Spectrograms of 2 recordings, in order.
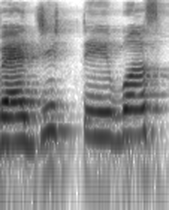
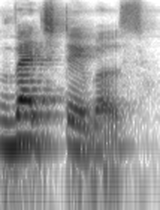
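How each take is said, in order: First: An extra vowel is pronounced after veg. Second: The vowel after veg is dropped entirely. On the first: The speaker calls it wrong. "बहुत सारे लोग हैं ... इसको वेजिटेबल्स pronounce करते हैं" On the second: The speaker calls it right. "ई का pronunciation वहां पे एक तरीके से खत्म हो जाता है"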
